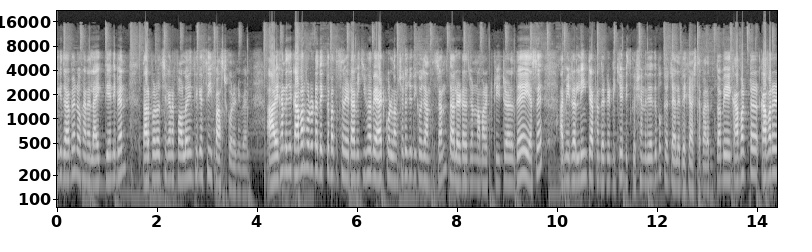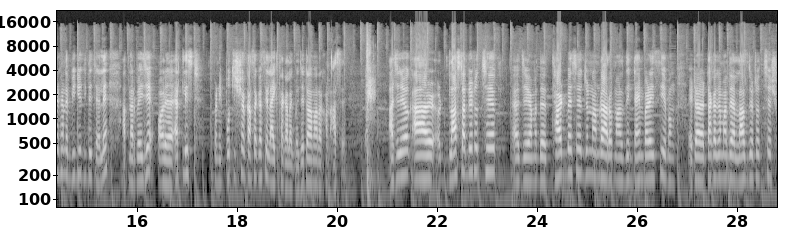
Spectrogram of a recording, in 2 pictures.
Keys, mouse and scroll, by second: 8.3 click, 12.7 click, 21.5 click, 22.2 click.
